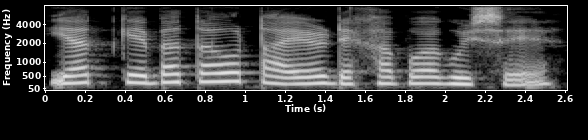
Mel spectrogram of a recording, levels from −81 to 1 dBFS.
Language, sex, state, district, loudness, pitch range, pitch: Assamese, female, Assam, Kamrup Metropolitan, -12 LUFS, 225-270 Hz, 240 Hz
